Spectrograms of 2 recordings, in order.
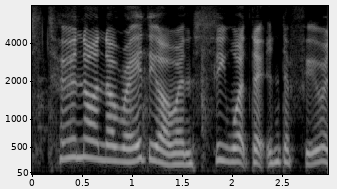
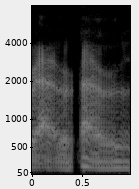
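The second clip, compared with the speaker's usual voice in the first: deeper, softer mock monster growl; a tiny hushed growl, lower still; 12 semitones lower, 13 dB quieter than usual. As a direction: growl low like the toy's little mouth. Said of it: "it's got little teeth".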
